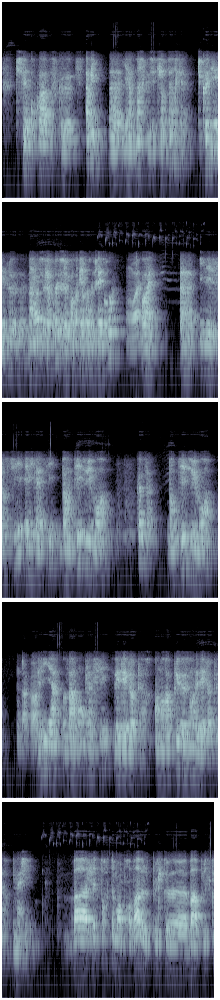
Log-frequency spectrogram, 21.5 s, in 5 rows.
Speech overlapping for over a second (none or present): present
